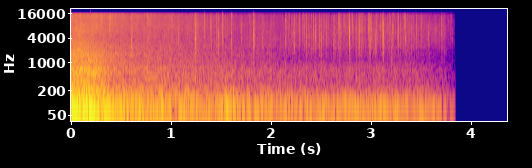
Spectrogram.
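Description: Produced intro sound effect: a deep explosive boom at the start that dies away over a few seconds into scattered crackling, like a fireball, then cuts off abruptly shortly before the end.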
